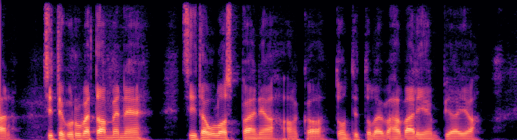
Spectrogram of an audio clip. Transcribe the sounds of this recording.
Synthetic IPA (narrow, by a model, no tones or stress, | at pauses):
n | sit̪ːekuruʋet̪ɑːmmenˑeː | siːt̪æulospæinjɑɑ̰lkɑːt̪ont̪ːit̪uleːʋʋæhæʋæljæmpiæjɑ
